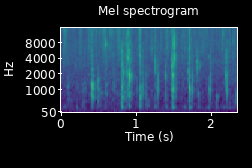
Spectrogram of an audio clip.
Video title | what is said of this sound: 71. Tinned Pasta Face-Off: Heinz Macaroni Cheese VS Chef Boyardee Mac & Cheese | sloshing around in there because it's almost a soup it's almost a cheese soup with macaroni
